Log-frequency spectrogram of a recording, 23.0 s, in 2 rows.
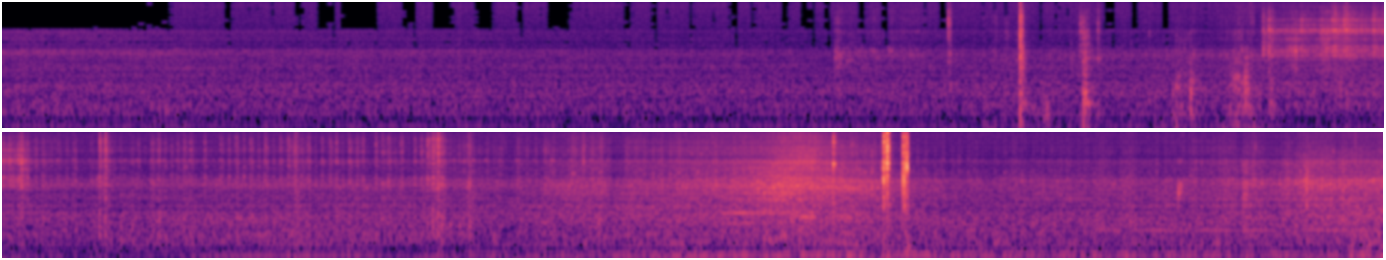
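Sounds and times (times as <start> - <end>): car engine rumbling: 0.0 - 23.0
sharp clicks: 18.4 - 19.2.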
